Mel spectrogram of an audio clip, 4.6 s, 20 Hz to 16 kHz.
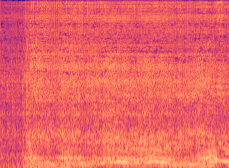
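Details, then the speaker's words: Honda CG 160 Start, 29,000 km, engine previously seized from oil neglect and smoking: single revs from idle bring a harsh, clattery rattle over the exhaust rising with revs; loud top-end (cylinder head) noise. "e aí já dá para sentir o barulho forte no motor"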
